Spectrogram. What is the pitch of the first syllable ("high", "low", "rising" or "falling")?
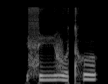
low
